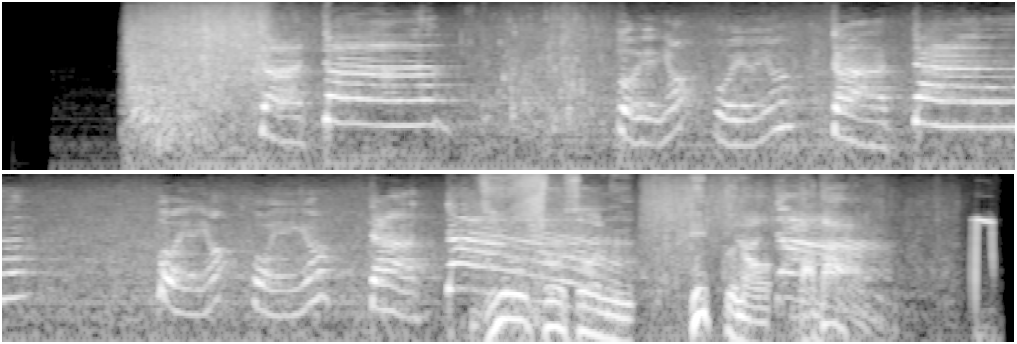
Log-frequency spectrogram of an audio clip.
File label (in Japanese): ＣＭ; ピップフジモト; ダダン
